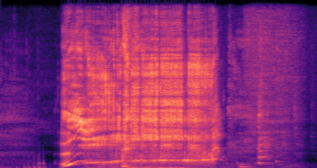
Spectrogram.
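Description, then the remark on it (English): A person imitates a dinosaur with a long, loud, rasping roar that rises sharply in pitch, holds steady for about two seconds, then trails off into a softer growl. “What kind of noises did dinosaurs make? Let me hear them.”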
